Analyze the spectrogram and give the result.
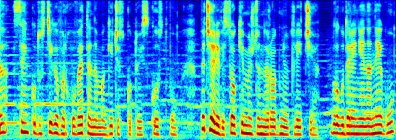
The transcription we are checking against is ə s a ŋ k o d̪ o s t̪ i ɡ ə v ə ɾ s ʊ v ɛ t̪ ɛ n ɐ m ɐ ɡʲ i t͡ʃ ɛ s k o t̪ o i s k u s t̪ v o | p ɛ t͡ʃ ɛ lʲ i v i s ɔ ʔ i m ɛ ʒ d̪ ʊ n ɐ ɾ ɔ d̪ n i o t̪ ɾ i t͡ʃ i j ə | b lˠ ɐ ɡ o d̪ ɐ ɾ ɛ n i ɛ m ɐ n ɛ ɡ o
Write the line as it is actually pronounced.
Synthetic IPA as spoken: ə s ɛ ŋ k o d̪ o s t̪ i ɡ ə v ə ɾ x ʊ v ɛ t̪ ɛ n ɐ m ɐ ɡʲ i t͡ʃ ɛ s k o t̪ o i s k u s t̪ v o | p ɛ t͡ʃ ɛ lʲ i v i s ɔ k i m ɛ ʒ d̪ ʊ n ɐ ɾ ɔ d̪ n i o t̪ l i t͡ʃ i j ə | b lˠ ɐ ɡ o d̪ ɐ ɾ ɛ n i ɛ n ɐ n ɛ ɡ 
